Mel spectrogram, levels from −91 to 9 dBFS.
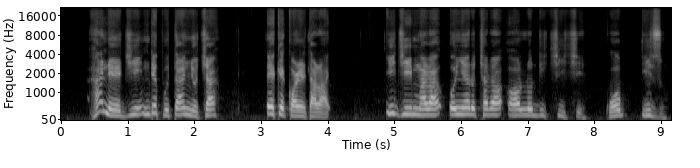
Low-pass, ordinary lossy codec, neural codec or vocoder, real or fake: none; none; autoencoder, 48 kHz, 128 numbers a frame, DAC-VAE, trained on Japanese speech; fake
